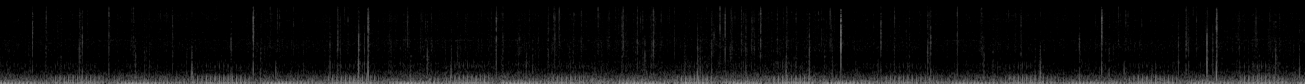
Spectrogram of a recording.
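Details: A domestic cat purrs steadily in a deep, low rumble that swells and fades about every second and a half, rising on each breath, while a fireplace adds sharp scattered crackles and pops throughout.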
